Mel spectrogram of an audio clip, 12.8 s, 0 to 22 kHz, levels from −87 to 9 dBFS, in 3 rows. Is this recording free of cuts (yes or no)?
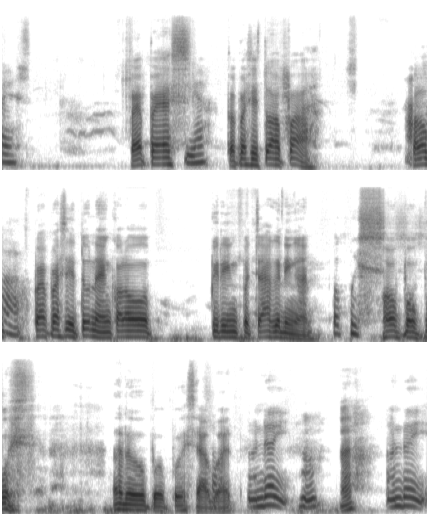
yes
